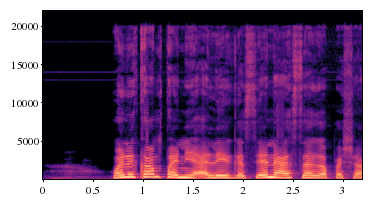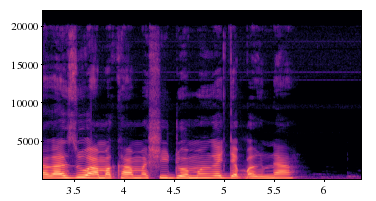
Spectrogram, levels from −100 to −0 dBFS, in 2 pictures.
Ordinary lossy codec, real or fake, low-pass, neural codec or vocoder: none; real; none; none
